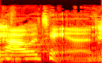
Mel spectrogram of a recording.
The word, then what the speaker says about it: Powhatan: Powhatan.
